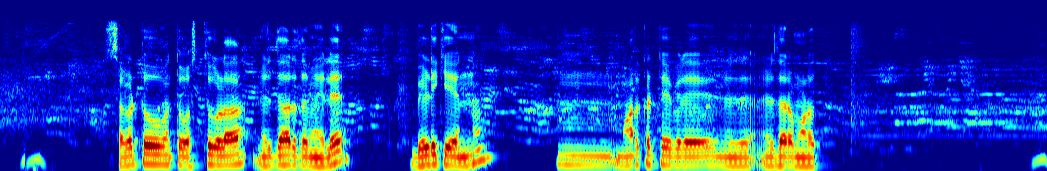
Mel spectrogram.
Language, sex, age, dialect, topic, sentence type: Kannada, male, 36-40, Central, agriculture, question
